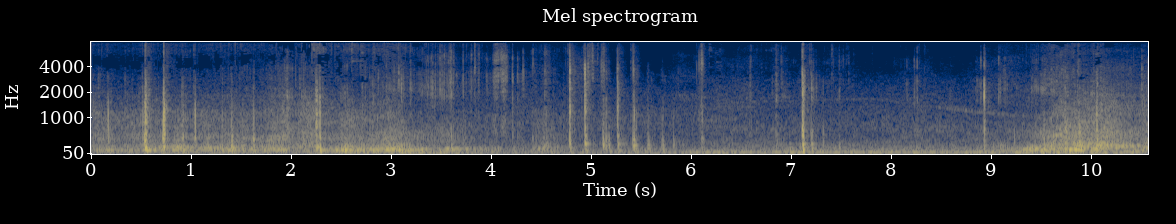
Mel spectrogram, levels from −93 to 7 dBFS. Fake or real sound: real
